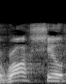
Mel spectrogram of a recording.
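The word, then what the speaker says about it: Rothschild: the term rth Shield the word rth Shield is how you actually uh uh say in the correct pronunciation he basically made that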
